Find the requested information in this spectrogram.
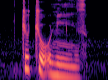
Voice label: store the corn, Tlacochahuaya Zapotec; (Spanish) almacerar mazorca; txu txu' niz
